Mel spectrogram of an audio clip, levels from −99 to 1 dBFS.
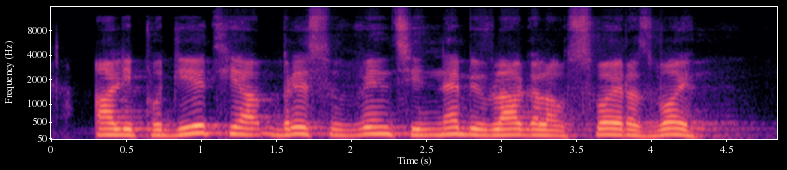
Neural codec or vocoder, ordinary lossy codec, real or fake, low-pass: codec, 44.1 kHz, 7.8 kbps, Pupu-Codec; Opus, 24 kbps; fake; 14.4 kHz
